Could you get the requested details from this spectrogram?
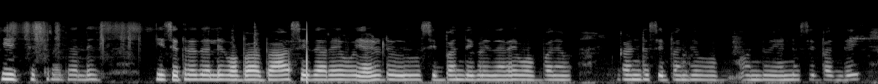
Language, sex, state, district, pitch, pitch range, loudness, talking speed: Kannada, female, Karnataka, Koppal, 215 Hz, 210-220 Hz, -20 LUFS, 100 wpm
